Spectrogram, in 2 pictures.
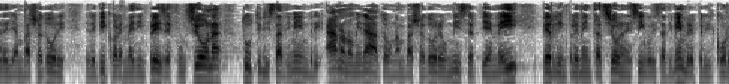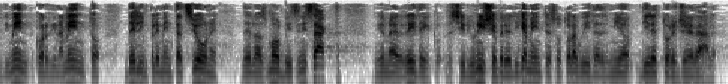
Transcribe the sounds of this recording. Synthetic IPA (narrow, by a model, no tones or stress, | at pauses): d̪eʎːiambaʃːat̪oːɾi | d̪elːepikːolemːɛːd̪jeimpɾeːzefunt̪sjoːnat̪ut̪ːiʎist̪aːt̪imembɾiʔanːonominaːt̪ounambaʃːat̪oːɾeumːist̪erpiɛmːei | perlimplement̪at̪sːjoːnenejsiŋɡolist̪aːt̪imembɾiepːeɾilk̪koːrd̪inament̪o | d̪elːimplement̪at̪sːjoːne | d̪elːozmɔlbiznisak̚t̪ | unareːt̪eksiriuniʃːepeɾijod̪ikament̪esːot̪ːolaɡwiːd̪ad̪elmiːod̪iɾet̪ːoːɾed͡ʒeneɾa̰ːlḛ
